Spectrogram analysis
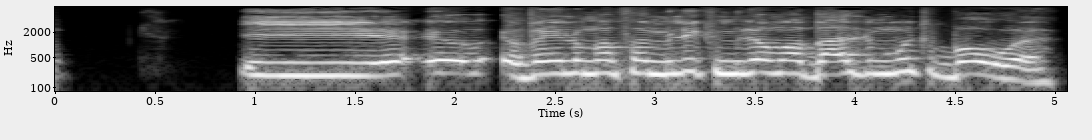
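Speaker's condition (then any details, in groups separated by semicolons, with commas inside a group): Cerebral palsy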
